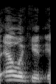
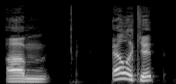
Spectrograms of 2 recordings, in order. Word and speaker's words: Ellicott: It's pronounced Ellicott in Maryland. I don't think everyone else pronounces it that way.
